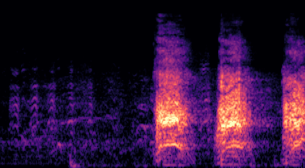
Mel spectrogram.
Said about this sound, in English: See, crows.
